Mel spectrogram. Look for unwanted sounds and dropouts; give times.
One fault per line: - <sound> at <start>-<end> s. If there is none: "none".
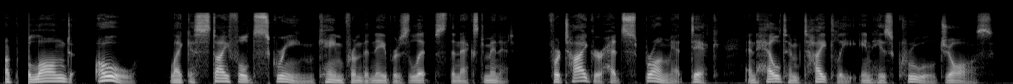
- dropout at 0.2-0.3 s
